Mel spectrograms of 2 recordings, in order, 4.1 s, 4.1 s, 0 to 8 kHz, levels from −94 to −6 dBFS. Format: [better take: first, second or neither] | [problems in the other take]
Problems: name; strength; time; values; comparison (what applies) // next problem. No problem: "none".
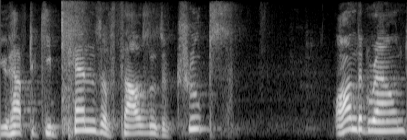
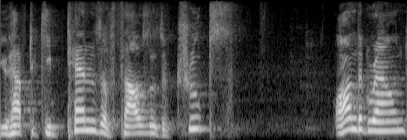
second | background sound (Snare drum); 18 dB below the speech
